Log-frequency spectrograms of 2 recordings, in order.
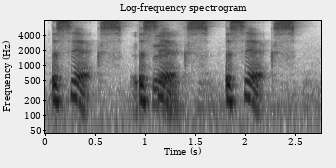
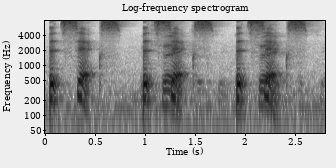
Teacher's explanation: we have that mispronunciation where there's no stop. It's just continuous air, the vowel right into the S consonant.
